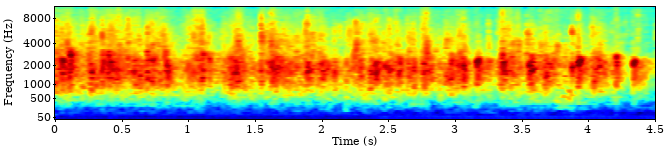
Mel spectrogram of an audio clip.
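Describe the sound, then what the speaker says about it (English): A studio audience on a 1993 Westcountry TV regional quiz show applauds, a dense, sustained burst of clapping that stays loud and even throughout, with faint voices mixed underneath. "A round of applause!"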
